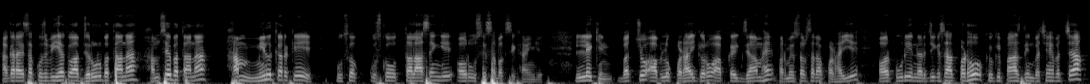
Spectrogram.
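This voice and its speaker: A man's voice: a little high, quick pace, dry recording. A man teaching at a coaching class who speaks insistently to his students, reassuring them and urging them to keep studying. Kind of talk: emotional appeal to students.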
